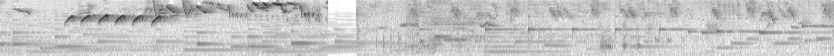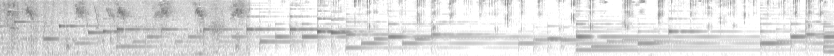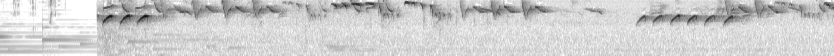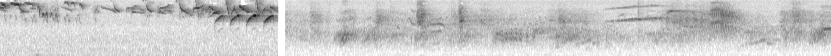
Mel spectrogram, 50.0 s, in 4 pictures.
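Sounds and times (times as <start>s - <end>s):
songbird chirping and whistling: 0.0s - 4.9s, 5.5s - 16.3s, 26.5s - 50.0s
faint low animal calls: 41.9s - 50.0s.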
